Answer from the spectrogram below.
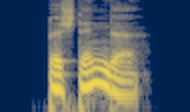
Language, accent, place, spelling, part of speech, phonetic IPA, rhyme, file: German, Germany, Berlin, bestände, verb, [bəˈʃtɛndə], -ɛndə, De-bestände.ogg
- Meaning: first/third-person singular subjunctive II of bestehen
